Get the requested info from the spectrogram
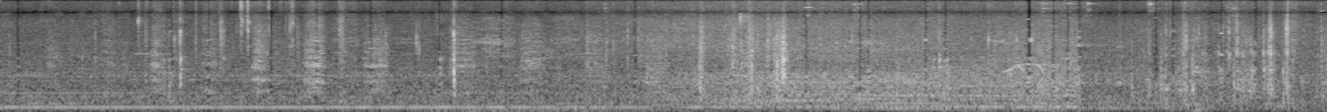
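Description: A husky-type dog whimpering, with footsteps and clicks on wooden boards, over a steady low hum that stops about eight seconds in.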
